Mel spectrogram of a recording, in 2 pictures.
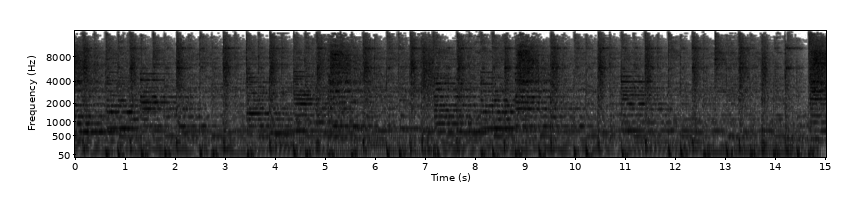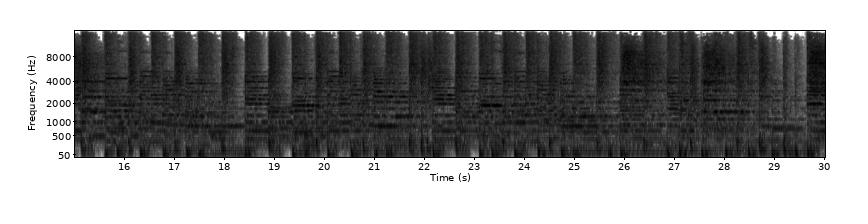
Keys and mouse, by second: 1.1 right click, 7.3 click, 13.7 0, 14.1 Return, 18.5 ctrl+click, 22.2 ctrl+click, 27.9 ctrl+t.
